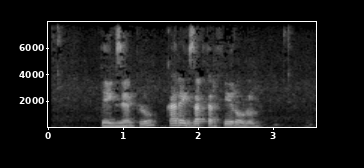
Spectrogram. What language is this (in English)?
Romanian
